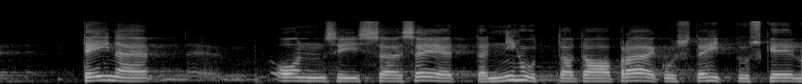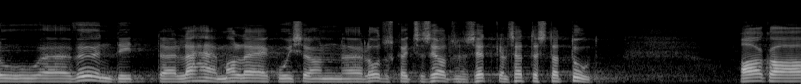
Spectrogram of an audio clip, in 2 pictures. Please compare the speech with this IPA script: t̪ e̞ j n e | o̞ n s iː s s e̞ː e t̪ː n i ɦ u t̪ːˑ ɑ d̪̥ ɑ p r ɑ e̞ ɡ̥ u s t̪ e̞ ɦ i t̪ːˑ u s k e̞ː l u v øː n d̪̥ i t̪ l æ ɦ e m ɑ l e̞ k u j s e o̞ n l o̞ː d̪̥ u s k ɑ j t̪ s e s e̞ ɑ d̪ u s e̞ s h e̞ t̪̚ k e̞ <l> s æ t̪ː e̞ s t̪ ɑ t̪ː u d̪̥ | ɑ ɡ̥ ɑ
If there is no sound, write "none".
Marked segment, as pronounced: l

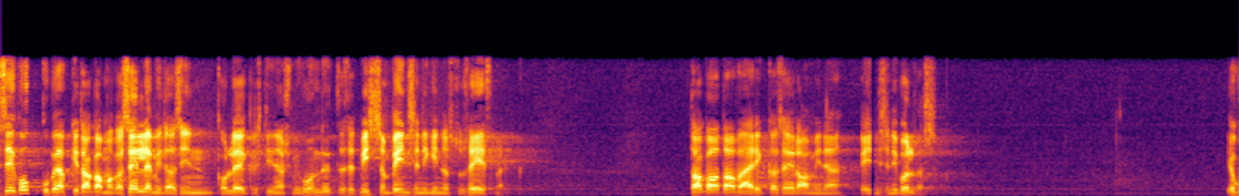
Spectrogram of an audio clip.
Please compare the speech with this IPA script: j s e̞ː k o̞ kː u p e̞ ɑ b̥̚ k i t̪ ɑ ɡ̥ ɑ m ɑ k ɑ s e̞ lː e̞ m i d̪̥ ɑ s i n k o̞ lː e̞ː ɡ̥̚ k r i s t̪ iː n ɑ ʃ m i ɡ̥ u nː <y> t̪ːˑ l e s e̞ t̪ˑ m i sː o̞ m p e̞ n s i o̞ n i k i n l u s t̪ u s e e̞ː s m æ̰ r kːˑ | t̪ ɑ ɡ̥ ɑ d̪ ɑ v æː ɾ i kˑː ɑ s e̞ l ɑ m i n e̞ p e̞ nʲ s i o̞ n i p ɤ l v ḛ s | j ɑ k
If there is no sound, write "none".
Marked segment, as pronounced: y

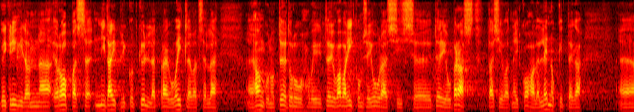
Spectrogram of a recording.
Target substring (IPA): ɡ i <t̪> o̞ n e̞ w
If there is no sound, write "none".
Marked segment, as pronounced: d̪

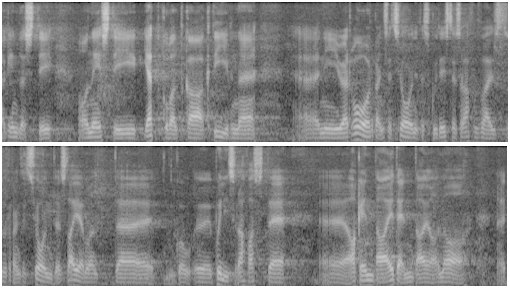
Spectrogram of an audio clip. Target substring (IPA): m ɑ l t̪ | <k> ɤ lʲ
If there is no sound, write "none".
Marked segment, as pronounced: p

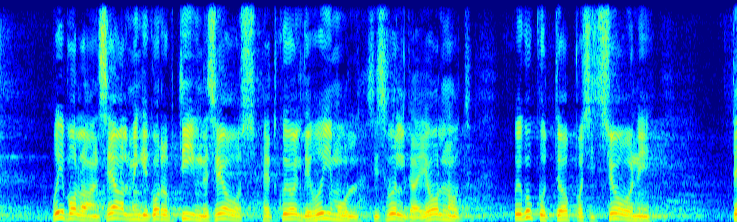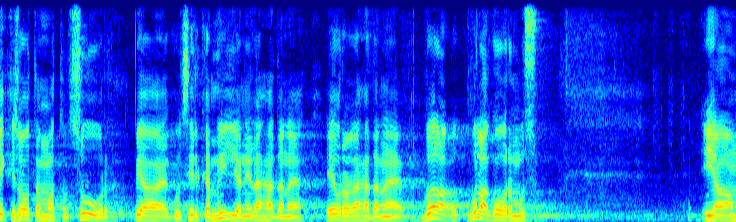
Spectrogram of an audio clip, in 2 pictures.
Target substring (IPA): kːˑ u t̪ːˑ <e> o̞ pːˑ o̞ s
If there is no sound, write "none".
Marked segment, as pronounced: i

